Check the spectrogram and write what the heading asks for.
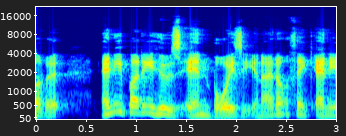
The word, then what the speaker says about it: Boise: Boise, the Z.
